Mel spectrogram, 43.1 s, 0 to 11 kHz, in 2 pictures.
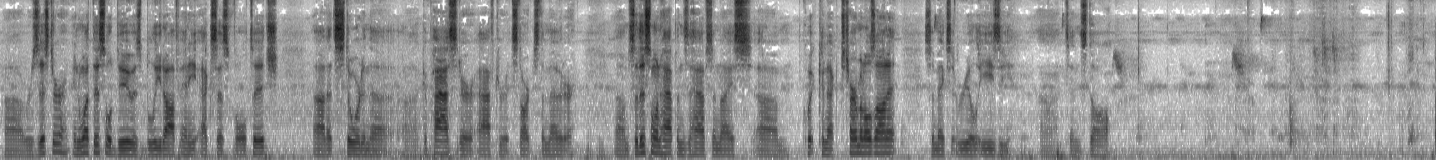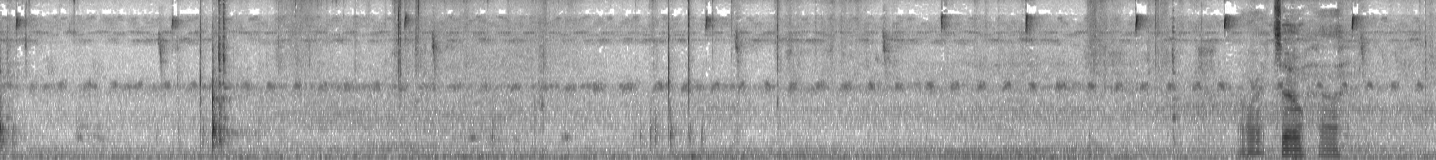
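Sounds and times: insect pulsing chirp: 15.5 - 43.0.

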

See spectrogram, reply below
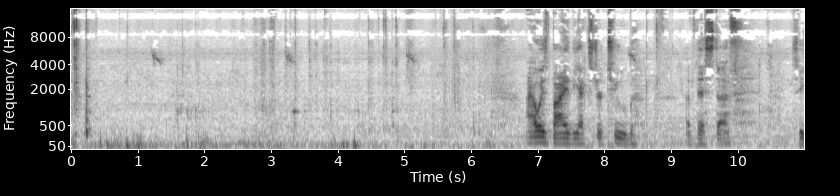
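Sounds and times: small bird chirping: 0.4 - 6.1.

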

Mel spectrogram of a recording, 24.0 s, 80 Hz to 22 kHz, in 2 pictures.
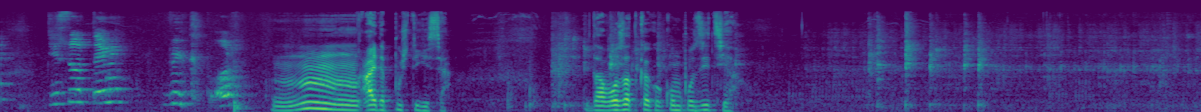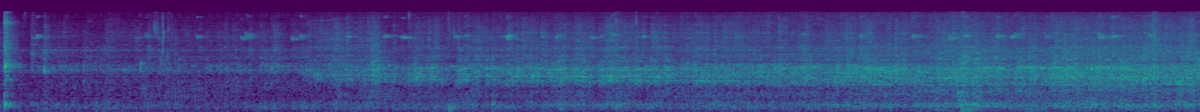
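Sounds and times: toy train motors whirring: 5.5 - 24.0.

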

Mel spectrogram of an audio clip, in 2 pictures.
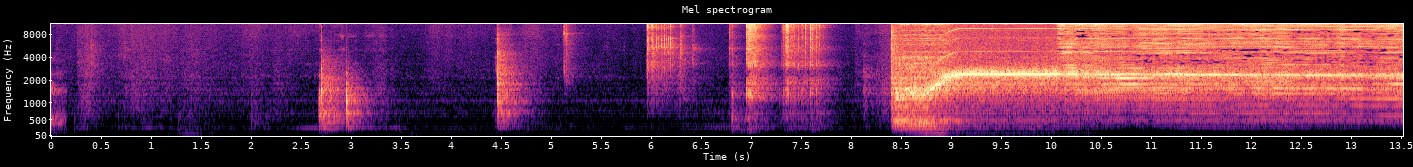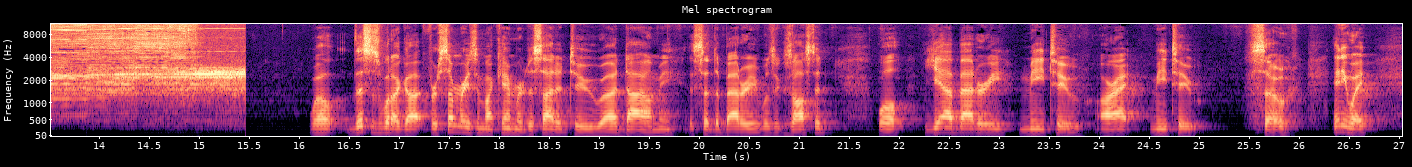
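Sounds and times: table saw whining: 8.4 - 15.5.

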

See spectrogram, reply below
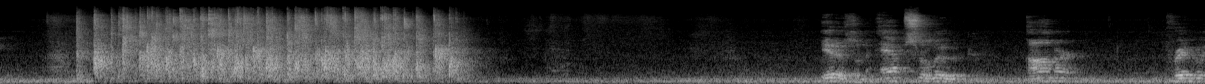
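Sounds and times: people applauding: 0.8 - 4.9.

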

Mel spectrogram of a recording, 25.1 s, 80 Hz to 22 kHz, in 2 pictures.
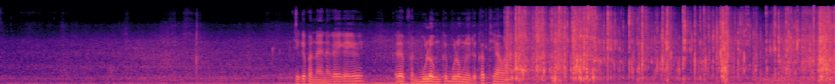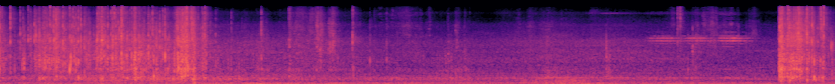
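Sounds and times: plastic bag crinkling: 7.5 - 16.6, 24.2 - 25.0.

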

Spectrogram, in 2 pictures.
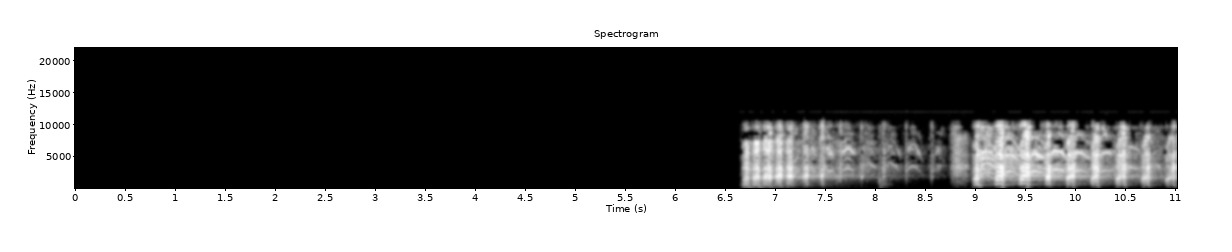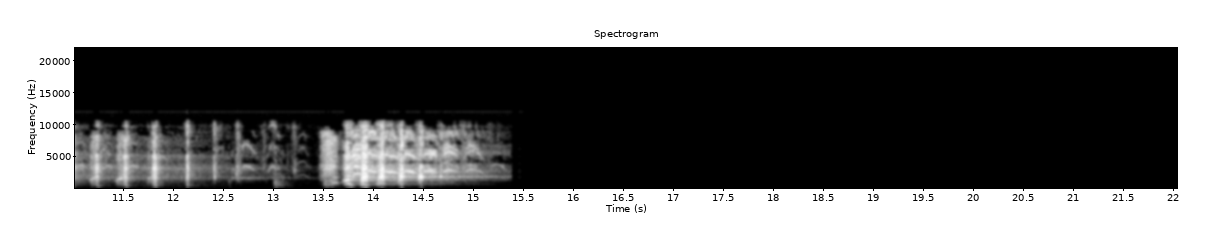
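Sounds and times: high-pitched laughing: 6.7 - 15.4.

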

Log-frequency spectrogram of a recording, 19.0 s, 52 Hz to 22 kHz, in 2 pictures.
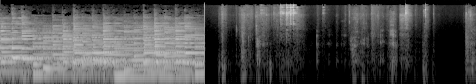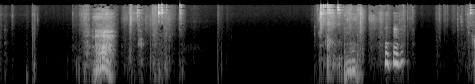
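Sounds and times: dog growling in play: 11.2 - 12.0, 16.1 - 16.8.

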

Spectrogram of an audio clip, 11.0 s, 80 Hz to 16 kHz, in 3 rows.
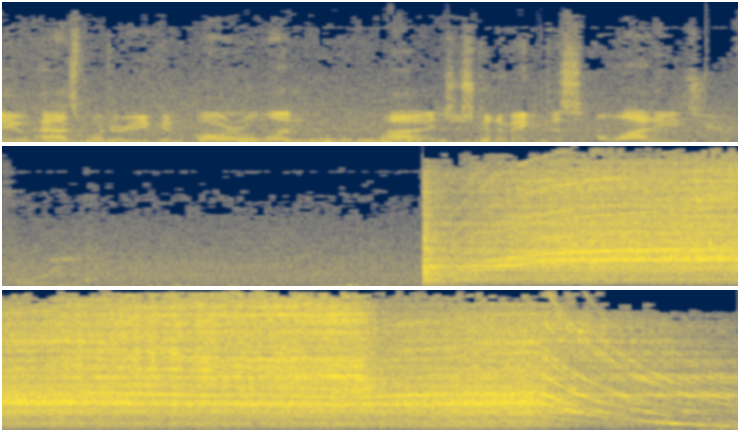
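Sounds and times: miter saw cutting wood: 5.8 - 11.0.

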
